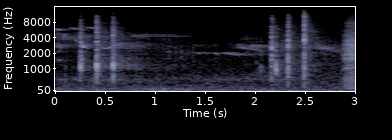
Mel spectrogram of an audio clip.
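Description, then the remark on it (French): A wood pigeon claps its wings in two quick bursts of three sharp cracks, separated by a pause, with faint bird calls lingering in the quiet background. “Et eh bah ben, le bon gros pigeon là, il peut également communiquer en claquant ses ailes.”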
